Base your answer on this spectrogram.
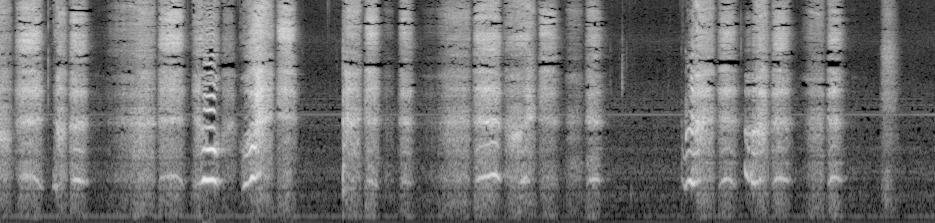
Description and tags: Anguish groans female
anguish groans from a woman, must be panned.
